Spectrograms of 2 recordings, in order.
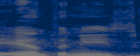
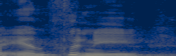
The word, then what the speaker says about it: Anthony: And how come you pronounce her name Anthony with a TH instead of Antony, the way it should be pronounced?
